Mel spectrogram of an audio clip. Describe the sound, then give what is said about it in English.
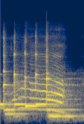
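A mobile phone ringtone plays a quick run of bright, evenly spaced electronic notes, fairly loud, ending on a held tone that fades. No one speaks. “We can edit that out, which reminds me I should mute my phone too.”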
